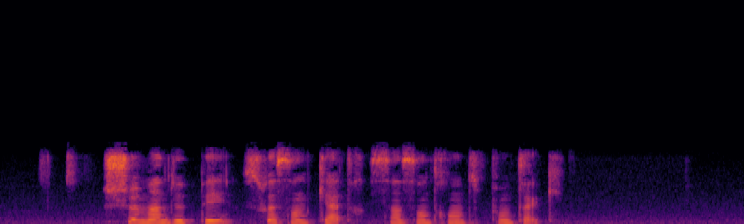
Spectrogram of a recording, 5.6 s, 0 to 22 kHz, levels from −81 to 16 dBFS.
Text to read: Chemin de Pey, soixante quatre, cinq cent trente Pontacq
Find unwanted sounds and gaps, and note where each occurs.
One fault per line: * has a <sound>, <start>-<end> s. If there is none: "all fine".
all fine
